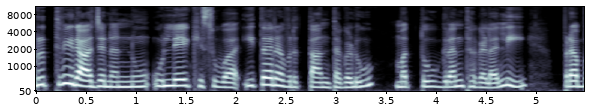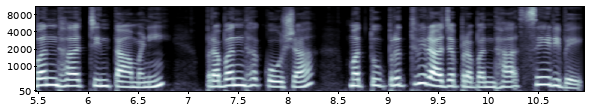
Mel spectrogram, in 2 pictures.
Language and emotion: Kannada, neutral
